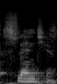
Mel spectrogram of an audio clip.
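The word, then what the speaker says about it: Sláinte: Oh, hoe zei je dat? Slentje. Slentje. Toch? Zo spreek je dat uit.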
